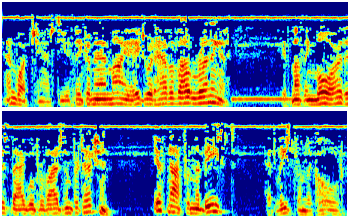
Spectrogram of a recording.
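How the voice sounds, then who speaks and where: An actor playing an older male captain in a radio drama, a calm, patient investigator with a dry, matter-of-fact manner. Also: medium pitch, normal speed, lightly acted. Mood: dry, unruffled. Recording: very noisy, dull radio drama recording.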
